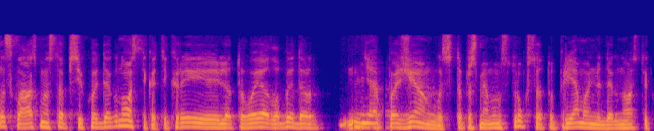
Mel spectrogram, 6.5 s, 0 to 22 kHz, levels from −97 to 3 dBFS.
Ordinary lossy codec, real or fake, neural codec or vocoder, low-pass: MP3, 48 kbps; real; none; 7.2 kHz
